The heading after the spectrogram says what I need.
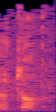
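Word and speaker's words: אתה: It's written with a top, but it doesn't in the original Kesiv. In the Mikra it doesn't have a hey, and it's, even though it's pronounced Ato, it's a difference between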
